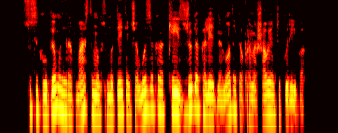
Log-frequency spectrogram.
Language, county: Lithuanian, Kaunas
